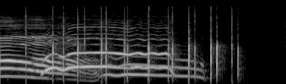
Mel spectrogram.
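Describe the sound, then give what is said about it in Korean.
An audience claps together in a steady rhythm at the start of a married couples' game, about a dozen sharp claps in unison beneath a drawn-out voice, ending with a few separate claps that trail off. “자, 다 같이 박수!”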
